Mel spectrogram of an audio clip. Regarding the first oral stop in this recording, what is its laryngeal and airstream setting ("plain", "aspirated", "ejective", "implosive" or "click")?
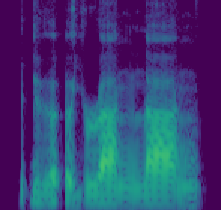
implosive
